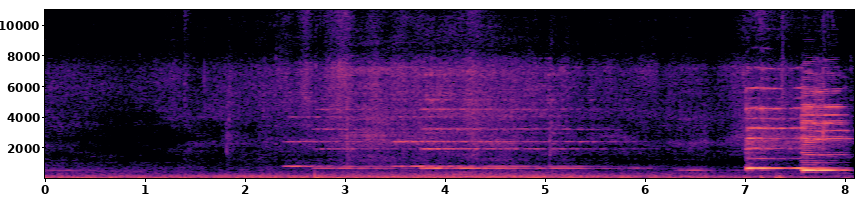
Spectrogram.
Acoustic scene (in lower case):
elevator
